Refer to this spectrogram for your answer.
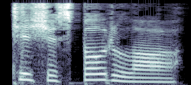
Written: Titius-Bode law

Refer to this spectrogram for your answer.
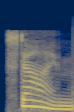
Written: stime

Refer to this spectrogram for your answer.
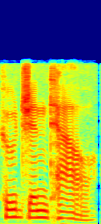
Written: Hu Jintao

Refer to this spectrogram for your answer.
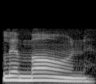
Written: Limon

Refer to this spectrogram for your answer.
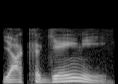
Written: Youghiogheny

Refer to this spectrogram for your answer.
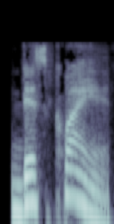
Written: disquietedness

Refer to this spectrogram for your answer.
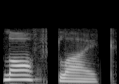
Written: loftlike

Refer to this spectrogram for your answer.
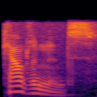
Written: countenance

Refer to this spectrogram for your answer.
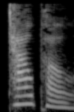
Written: Taupo

